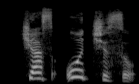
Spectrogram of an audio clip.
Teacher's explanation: в поговорке «час от часу не легче» ударение падает на предлог «от», «час от часу».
